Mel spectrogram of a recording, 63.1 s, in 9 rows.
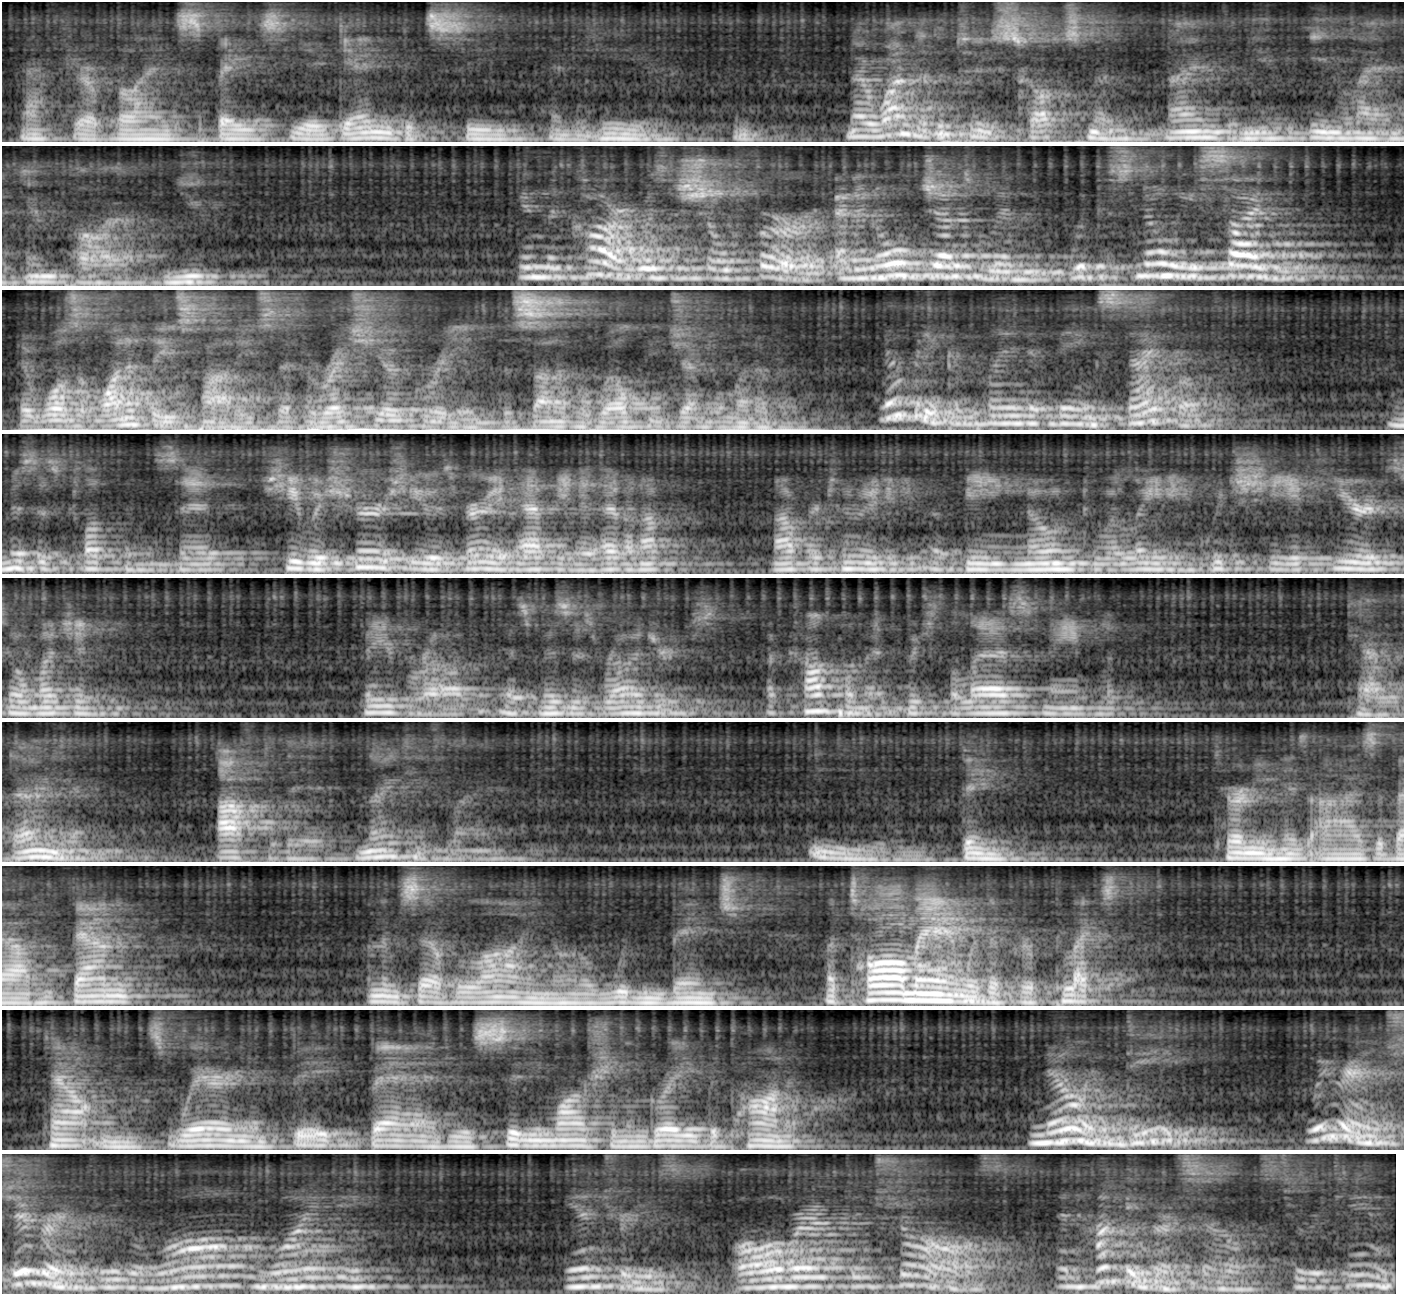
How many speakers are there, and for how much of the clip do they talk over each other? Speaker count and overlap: six, no overlap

